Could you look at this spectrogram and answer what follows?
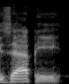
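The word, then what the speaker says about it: Zappe: playoffs just Z Bailey zappy zappy rhymes with crappy is that okay I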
